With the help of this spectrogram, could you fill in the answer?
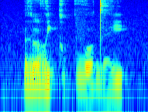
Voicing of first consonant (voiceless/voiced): voiced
